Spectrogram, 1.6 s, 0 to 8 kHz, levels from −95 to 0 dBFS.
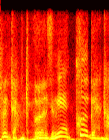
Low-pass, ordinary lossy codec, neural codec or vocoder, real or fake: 7.2 kHz; none; codec, 16 kHz, 1 kbps, FreqCodec, larger model; fake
